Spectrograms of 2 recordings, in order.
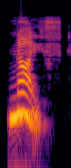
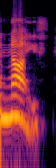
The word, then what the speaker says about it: knife: this is a knife knife k is silent k is silent this is a knife k-n-i-f-e so number one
